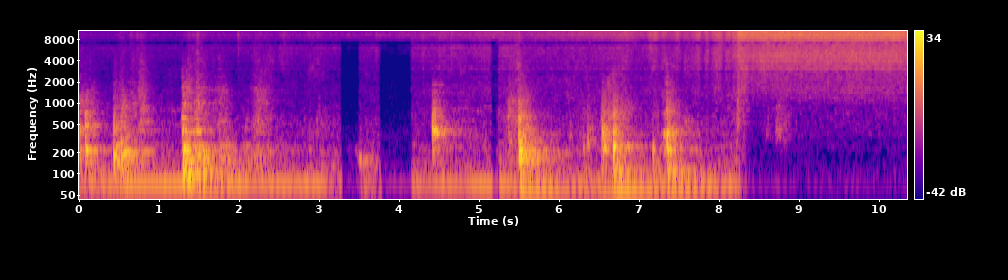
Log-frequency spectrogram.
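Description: Kitchen clatter: a series of knocks and clanks of pots and utensils, each ringing briefly, over a low steady hum. About eight seconds in, a loud steady hiss starts and then cuts off abruptly.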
